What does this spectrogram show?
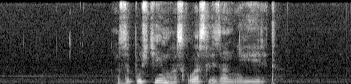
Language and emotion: Russian, sad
